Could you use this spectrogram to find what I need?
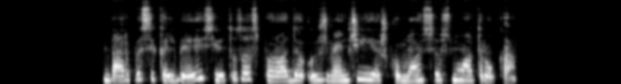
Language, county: Lithuanian, Klaipėda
